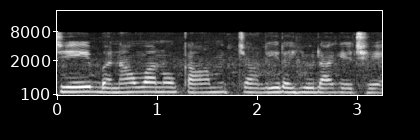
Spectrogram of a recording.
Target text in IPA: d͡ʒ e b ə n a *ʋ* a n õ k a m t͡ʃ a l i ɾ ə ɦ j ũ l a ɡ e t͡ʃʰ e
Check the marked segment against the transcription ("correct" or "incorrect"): incorrect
